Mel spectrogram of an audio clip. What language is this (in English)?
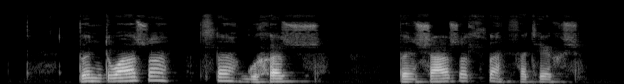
Kabardian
